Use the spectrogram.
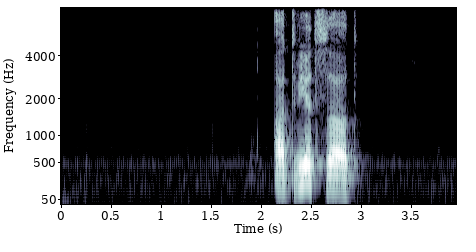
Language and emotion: Russian, neutral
